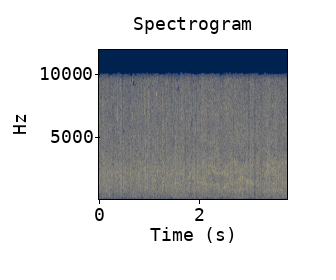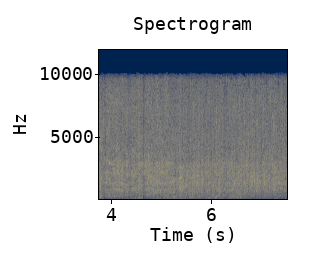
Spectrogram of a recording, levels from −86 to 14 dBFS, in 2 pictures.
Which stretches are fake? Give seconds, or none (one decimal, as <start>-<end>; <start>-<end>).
2.0-5.5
